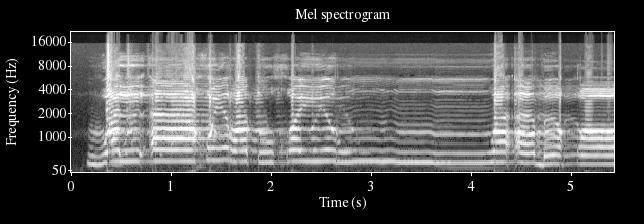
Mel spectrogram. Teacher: وَالْآخِرَةُ خَيْرٌ وَأَبْقَى، خَيْرٌ وَأَبْقَى میں یا ساکن سے پہلے حرف پر زبر ہے، یہاں پر یا لین کا قاعدہ ہے، را پر 2 پیش کی تنوین، تنوین کے بعد حروف یرملون میں سے واو ہے تو یہاں پر ادغام مع الغنہ کا قاعدہ ہوگا، ان تنوین میں ہم غنہ کر کے پڑھیں گے۔ وَأَبْقَى میں با حرف قلقلہ ساکن ہے تو یہاں پر قلقلہ خوب ظاہر کریں گے۔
